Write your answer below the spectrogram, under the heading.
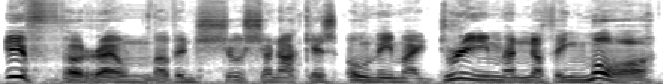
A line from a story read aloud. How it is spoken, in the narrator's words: he said, his tone crackling with menace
